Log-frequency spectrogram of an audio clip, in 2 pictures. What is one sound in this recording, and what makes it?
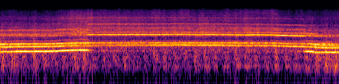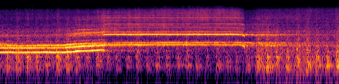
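A steam locomotive chuffs in the distance.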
